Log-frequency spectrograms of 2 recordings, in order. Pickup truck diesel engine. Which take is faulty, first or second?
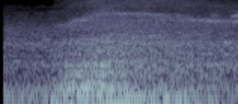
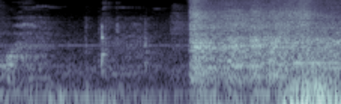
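first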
